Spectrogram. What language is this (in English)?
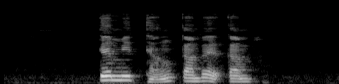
Mpumpong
